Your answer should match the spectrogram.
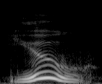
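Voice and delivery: drawn-out question swooping up and down; incredulous one-word echo; surprised. A narrator's reading. Zachariah learns Charlotte is the accused, astonished. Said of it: "Again he seemed surprised".

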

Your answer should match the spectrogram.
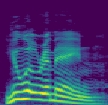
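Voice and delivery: firm, carrying captain's order; crying out. A narrator's reading. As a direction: command that halts someone leaving. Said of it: "the captain cried out".

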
